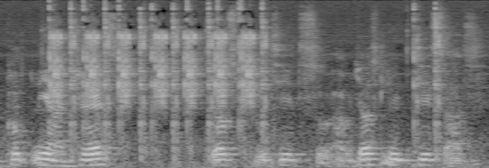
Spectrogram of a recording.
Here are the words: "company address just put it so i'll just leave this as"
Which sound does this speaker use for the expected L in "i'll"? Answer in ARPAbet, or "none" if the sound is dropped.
W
